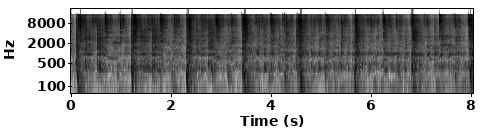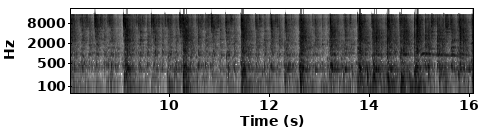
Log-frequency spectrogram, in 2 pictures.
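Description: Large drums beaten with sticks in a loud, driving procession rhythm: a heavy accented stroke about once a second with fast lighter strokes in between.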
